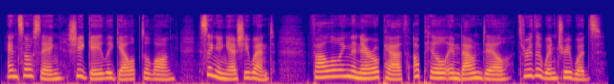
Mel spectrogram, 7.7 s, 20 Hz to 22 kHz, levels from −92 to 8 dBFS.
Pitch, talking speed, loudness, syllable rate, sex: 230 Hz, 190 wpm, -16 LUFS, 5.0 syllables/s, female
